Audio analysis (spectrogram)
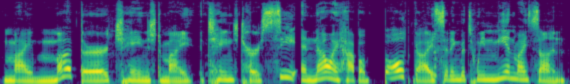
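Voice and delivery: imitating a distraught plea; mock tearful complaint. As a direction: draw it out like an upset daughter. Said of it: "you were like".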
